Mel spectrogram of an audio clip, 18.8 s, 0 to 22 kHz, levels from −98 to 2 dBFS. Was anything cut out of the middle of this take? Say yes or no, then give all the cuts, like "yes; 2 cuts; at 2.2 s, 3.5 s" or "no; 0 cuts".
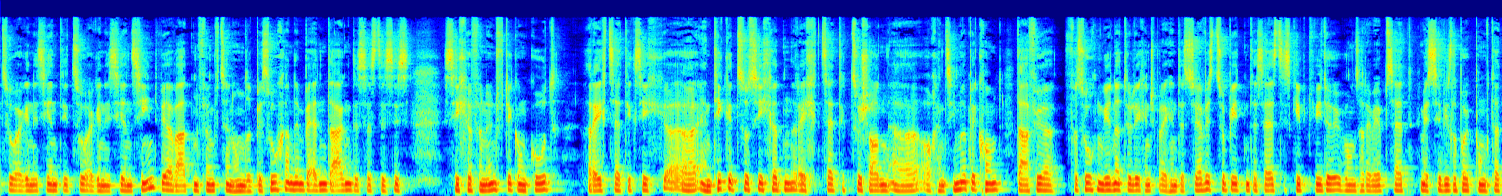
yes; 1 cut; at 11.1 s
